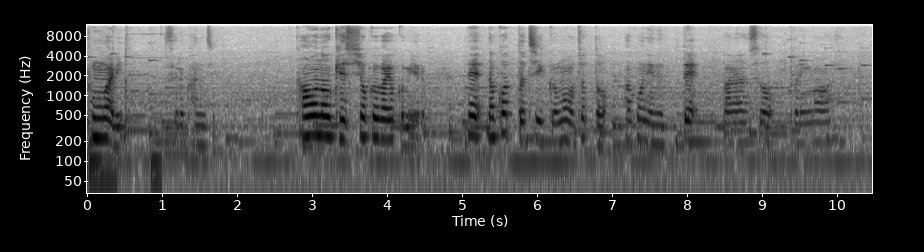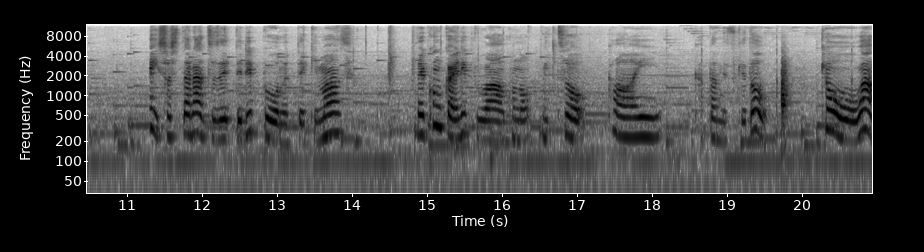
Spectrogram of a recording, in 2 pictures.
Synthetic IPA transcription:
pɯ̟̃ɰ̃βaɾʲi | sɨɾɯ̟kʰãɲ̟d͡ʑi | kʰao̞no̞ke̞ɕːo̞kɯ̟ɡajo̞kɯ̟mʲḭe̞̰ɾɯ̟ | d̪e̞no̞ko̞t̪ːat͡ɕiːkɯ̟mo̞t͡ɕo̞t̪ːo̞aɡo̞ɲ̟inɯ̟t̪ːe̞ | b̥aɾãɰ̃sɨo̞ | t̪ʰo̞ɾʲimasɨ̥ | haiso̞ɕi̥t̪aɾat͡sɨzɨit̪e̞ɾʲipːɯ̟o̞nɯ̟t̪ːe̞ikʲimasɨ̥ | d̪̥e̞kõŋkaiɾʲipːɯ̟βako̞no̞mʲit͡sɨo̞ | kaβai | kat̪ːãnd̪e̞sɨ̥ke̞d̪o̞ | kʲo̞ːβa

